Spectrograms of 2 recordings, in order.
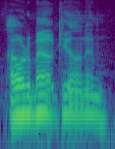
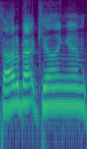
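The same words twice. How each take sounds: First: It is read in a put-on character voice. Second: It is read in the speaker's own normal voice.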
